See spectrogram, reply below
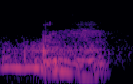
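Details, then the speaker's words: Dog snoring while asleep after a morning out, tired: a low, rumbling snore that fades at the end in a quiet room. "And sorry if you can hear my dog snoring. Buster has been out shopping this morning, so he's been meeting his public. He's tired."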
